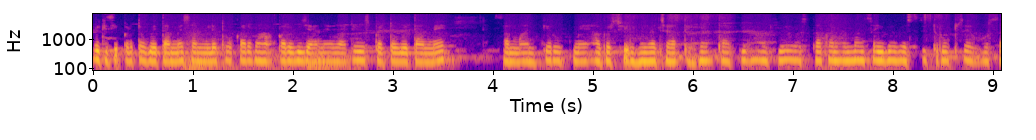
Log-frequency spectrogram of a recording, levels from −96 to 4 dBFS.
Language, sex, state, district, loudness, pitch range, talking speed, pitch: Hindi, female, Bihar, Vaishali, -19 LUFS, 180-195 Hz, 230 wpm, 185 Hz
